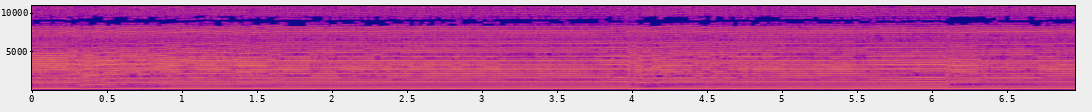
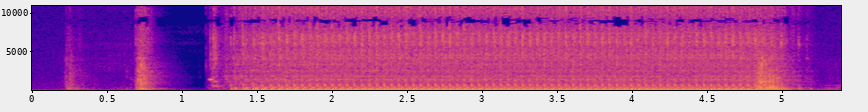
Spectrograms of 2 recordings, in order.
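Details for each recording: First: Cox .020 Tee Dee nitro glow model engine on thrust test stand: steady, high-pitched scream holding pitch without sagging or stuttering; about six ounces thrust, runs great; normal running. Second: Saito 100 four-stroke nitro RC engine, rocker covers removed to check valve gap, gets a steady starter drone for about four seconds but never fires; the valve timing is suspected to be off.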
